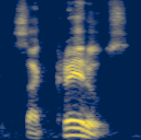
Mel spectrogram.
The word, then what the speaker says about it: Sacrédeus: good morning dr sacredos i hope that i'm pronouncing well your last name very very very well succeeded yes we pronounce it in swedish so you you did it very well sadly i'm i'm not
